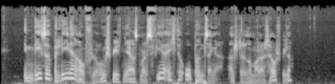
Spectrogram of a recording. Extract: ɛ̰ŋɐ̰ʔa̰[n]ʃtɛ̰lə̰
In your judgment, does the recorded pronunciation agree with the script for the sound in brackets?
yes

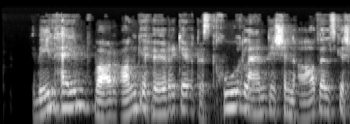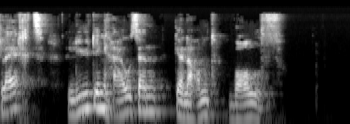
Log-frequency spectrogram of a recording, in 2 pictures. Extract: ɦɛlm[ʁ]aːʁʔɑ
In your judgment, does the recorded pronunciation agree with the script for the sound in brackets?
no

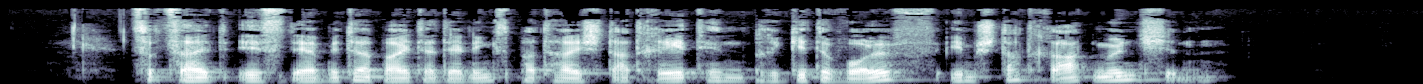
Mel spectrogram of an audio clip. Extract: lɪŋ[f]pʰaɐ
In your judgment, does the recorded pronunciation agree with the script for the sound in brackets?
no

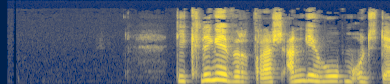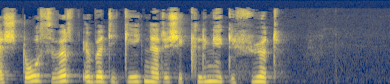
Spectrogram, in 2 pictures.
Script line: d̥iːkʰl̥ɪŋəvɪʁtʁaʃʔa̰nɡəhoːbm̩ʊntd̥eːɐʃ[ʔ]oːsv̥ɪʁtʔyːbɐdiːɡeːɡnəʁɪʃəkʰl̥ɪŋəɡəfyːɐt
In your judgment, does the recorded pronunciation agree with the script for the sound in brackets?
no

